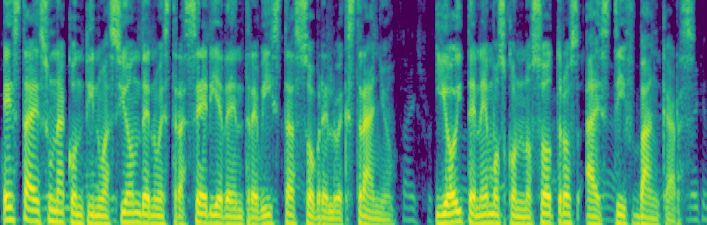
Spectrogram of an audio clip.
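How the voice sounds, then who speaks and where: A man's voice: fairly low pitch, normal speed. A man hosting an interview show, introducing his guest and asking guiding, inquisitive questions. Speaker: interview host.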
